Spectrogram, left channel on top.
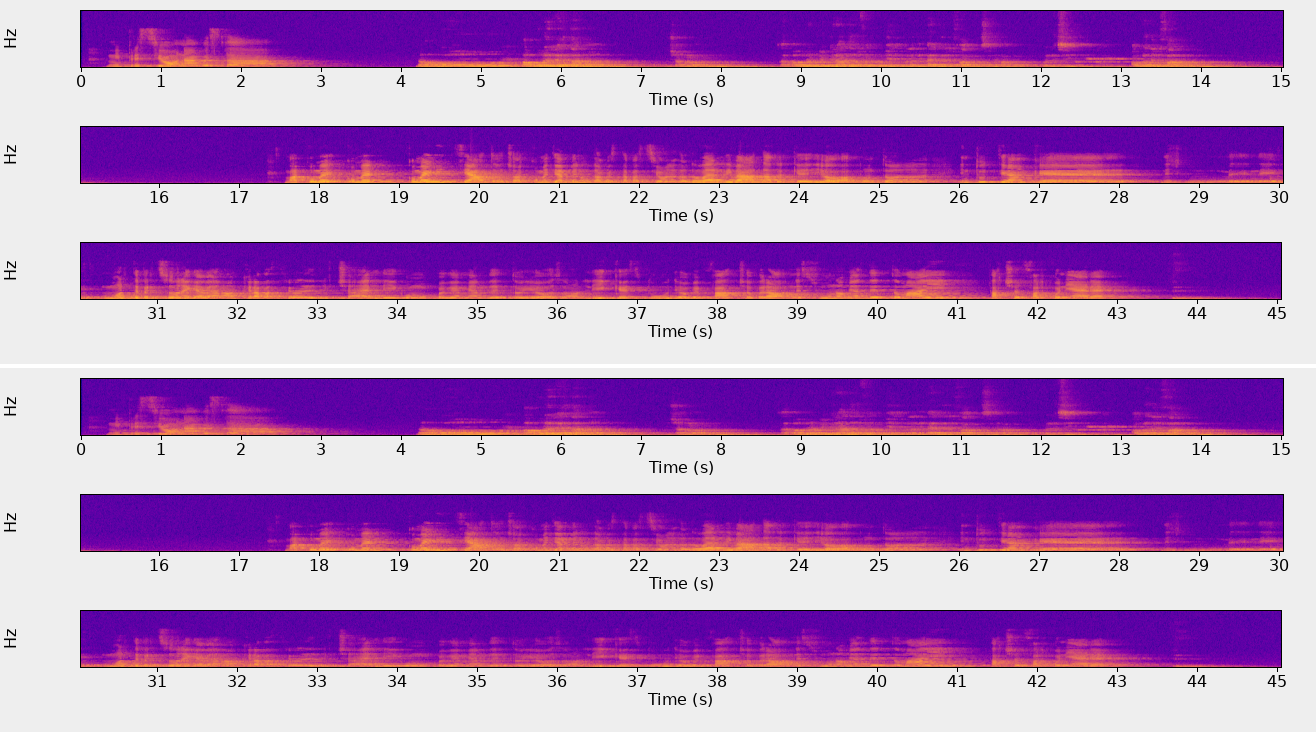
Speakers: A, on the left; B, on the left.
A: mi impressiona questa...
B: No, paura in realtà no. Diciamo la, mh, la paura più grande del falconiere è quella di perdere il falco che se ne va. Quella sì, ma paura del falco no.
A: Ma come, come, come è iniziato? Cioè, come ti è avvenuta questa passione? Da dove è arrivata? Perché io, appunto, eh, in tutti anche, dic- mm, eh, ne- molte persone che avevano anche la passione degli uccelli, comunque che mi hanno detto io sono lì che studio, che faccio, però nessuno mi ha detto mai faccio il falconiere.
B: Sì. Eh,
